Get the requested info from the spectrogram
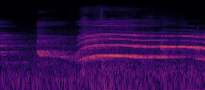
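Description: A small child crying out: a short cry under a second in, then one long held wail from about a second and a half in, its pitch sagging slightly.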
